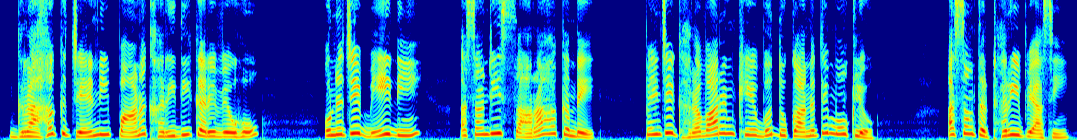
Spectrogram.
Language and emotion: Sindhi, happy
